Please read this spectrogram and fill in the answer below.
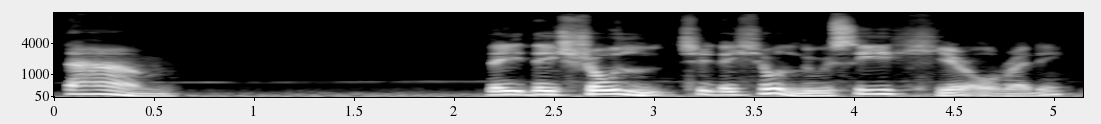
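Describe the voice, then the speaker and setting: A man's voice: medium pitch, expressive, slow pace, vocal fry. A young man casually commenting while playing a game on stream, chatty and laughing often.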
